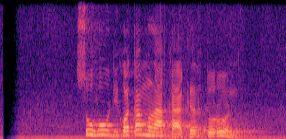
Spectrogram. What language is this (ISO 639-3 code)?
sun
